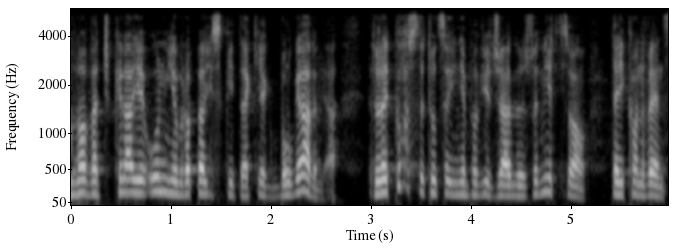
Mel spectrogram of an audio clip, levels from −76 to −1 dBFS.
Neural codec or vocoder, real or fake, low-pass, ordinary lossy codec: codec, 16 kHz in and 24 kHz out, 0.6 kbps, FocalCodec, streaming, 2048 codes; fake; 5.4 kHz; none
